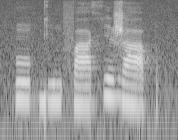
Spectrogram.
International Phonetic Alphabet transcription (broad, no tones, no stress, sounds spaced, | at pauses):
õː ʔ ɡ i m f a x i ʐ a p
